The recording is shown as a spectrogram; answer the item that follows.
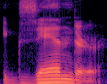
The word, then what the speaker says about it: Xander: I gave it a Z, and he corrected me to the X. – It's Xander. – Yeah, it's Xander, please. – Don't pronounce the X.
